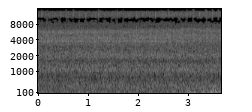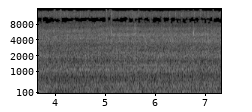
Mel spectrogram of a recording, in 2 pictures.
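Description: Truck engine running steadily, driving the hydraulic boom crane mounted on it while a load of boards is lifted, with a short louder stretch about three seconds in.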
